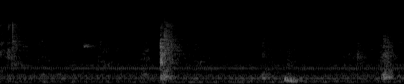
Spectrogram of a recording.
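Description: Quiet chewing and mouth smacks of people eating burgers, with a few short sharp clicks, the sharpest about a second and a half in.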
